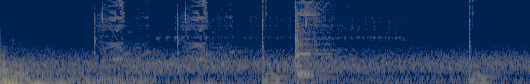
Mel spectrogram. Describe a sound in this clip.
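Short electronic clicks tick in quick succession.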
